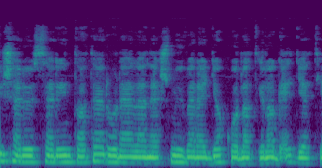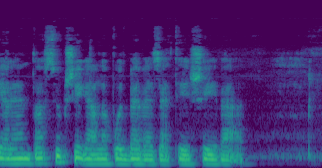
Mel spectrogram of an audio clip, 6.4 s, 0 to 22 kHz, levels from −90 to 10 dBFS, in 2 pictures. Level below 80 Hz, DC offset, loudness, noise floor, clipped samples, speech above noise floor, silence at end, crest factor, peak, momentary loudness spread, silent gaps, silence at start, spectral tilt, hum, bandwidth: -76 dBFS; under 0.1%; -25 LUFS; -53 dBFS; under 0.1%; 28 dB; 0.1 s; 12 dB; -12 dBFS; 5 LU; none; 0 s; -5 dB/octave; none; 11.5 kHz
